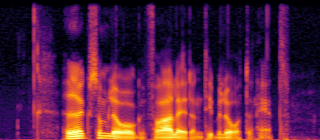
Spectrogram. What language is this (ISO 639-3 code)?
swe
